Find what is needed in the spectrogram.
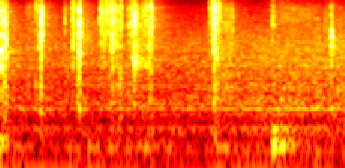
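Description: Tarot cards being shuffled and handled by hand, a series of light, irregular clicks and taps as the deck is split and cards are set down on a cloth.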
